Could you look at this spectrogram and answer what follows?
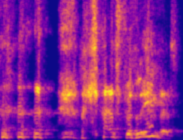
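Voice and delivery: high, drawn-out words through real laughter; laughing disbelief. Real, not acted. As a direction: laugh it out, amazed and slow.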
